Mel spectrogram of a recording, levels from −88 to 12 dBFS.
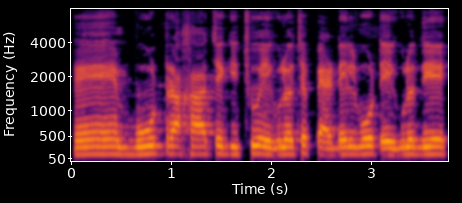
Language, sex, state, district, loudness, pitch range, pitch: Bengali, male, West Bengal, Dakshin Dinajpur, -16 LUFS, 140-150 Hz, 145 Hz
